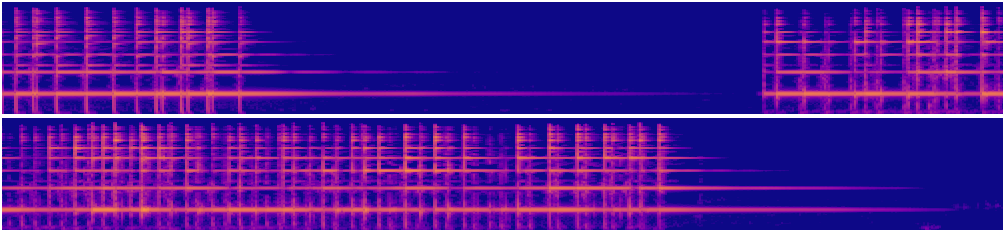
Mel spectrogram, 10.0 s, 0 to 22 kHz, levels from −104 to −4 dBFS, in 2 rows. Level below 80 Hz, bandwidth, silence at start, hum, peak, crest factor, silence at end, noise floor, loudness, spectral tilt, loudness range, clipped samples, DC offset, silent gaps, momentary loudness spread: -86 dBFS; 17.5 kHz; 0 s; none; -14 dBFS; 24 dB; 1.15 s; under -90 dBFS; -34 LUFS; 3 dB/octave; 12 LU; under 0.1%; under 0.1%; none; 11 LU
